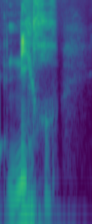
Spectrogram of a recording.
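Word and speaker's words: Nijo: It's N-I-J-O, I believe would be pronounced as Japanese. So it would probably be Niho Castle in Kyoto, Japan.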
